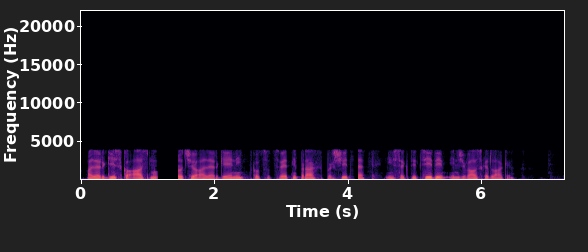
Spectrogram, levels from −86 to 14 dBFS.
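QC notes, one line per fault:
1.10–1.46 s and 4.06–4.16 s, packet loss with pitch repetition: 360 ms, then 100 ms, of packets were lost, which fits 20 ms packets. The receiver looped the last pitch period, so the long gap fades to silence before "alergeni kot so cvetni" cross-fades back, and the short gap after "kot so cvetni prah" is a brief buzzy hold.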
